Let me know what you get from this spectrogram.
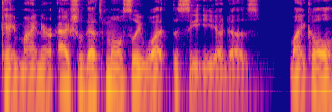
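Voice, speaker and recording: A man with a Minnesotan accent and a very deep, low pitch, on a very clean recording with a silent background. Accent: Minnesota. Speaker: tech startup co-founder and CTO. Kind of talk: casual interview.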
